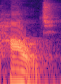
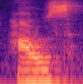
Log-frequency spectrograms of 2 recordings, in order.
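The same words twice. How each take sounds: First: "হাউজ" with a hard Bengali j at the end. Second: "হাউস" with a long buzzing z at the end; English z ending. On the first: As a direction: close "হাউজ" on j, as in "hauj". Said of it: "জ আছে". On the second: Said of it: "এরকম একটা উচ্চারণ". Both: Shown as a demonstration.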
